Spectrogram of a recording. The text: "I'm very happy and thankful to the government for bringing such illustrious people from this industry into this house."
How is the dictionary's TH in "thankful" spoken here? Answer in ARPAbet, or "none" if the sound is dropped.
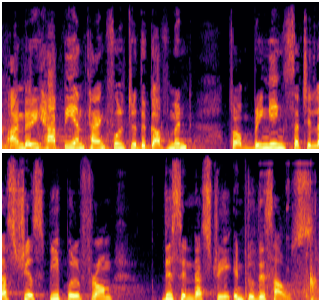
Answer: T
